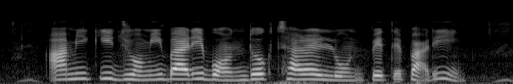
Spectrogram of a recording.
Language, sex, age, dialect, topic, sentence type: Bengali, female, 36-40, Standard Colloquial, banking, question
